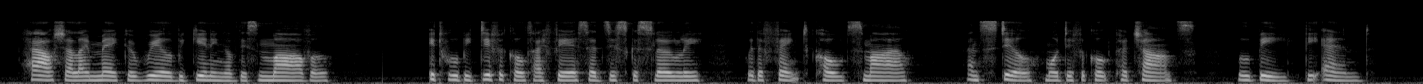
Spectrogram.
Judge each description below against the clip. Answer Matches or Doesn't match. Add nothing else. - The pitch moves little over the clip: Matches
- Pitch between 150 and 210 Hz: Matches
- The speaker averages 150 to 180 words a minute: Doesn't match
